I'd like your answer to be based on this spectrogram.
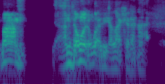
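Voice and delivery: put-on low cigar-chomper voice. Retelling what they told their mom as a kid, imitating a cigar smoker's voice. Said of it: "sounded like this when I was a kid".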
